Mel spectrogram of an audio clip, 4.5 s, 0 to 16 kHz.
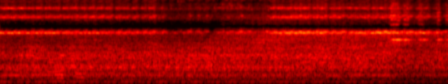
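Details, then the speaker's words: John Deere 5103 tractor, older model, diesel running: a constant high-pitched squeal while the clutch pedal is held down, stopping when released; clutch problem, typical of a worn release bearing. "हम कौन सा clutch मैंने उसे दबाया, फिर वह आवाज़ आ रही है।"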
